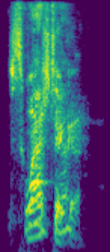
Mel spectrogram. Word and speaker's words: swastika: Swastika. It's swast. There's no ed. There's no H.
